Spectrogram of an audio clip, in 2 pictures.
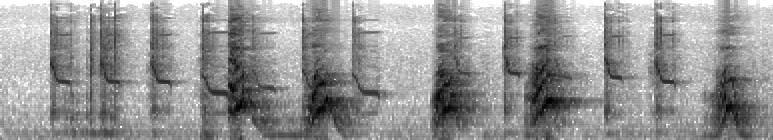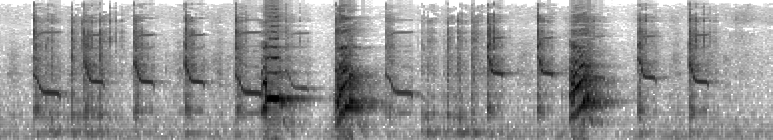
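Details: Papillon dog vocalising along with a chirping bird toy, seeming to sing with it: short high yips and whining, drawn-out barks in uneven bursts, mixed with the toy's repeated quick chirps.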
